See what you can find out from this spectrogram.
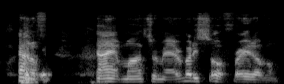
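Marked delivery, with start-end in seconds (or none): none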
